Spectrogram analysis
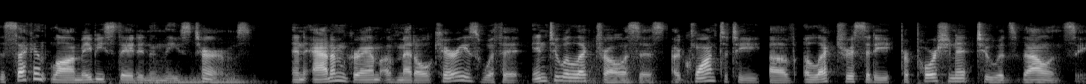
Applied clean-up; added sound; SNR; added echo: neural mask model DeepFilterNet 3.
